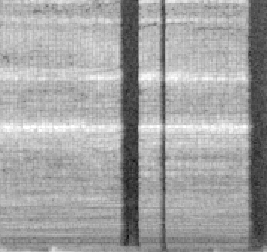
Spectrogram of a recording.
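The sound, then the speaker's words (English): A harsh, steady jackhammer sound effect rattles loudly for a few seconds, cutting out briefly twice before stopping, with a bright metallic ring running through it and no voices. “It's supposed to be a jackhammer, but...”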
